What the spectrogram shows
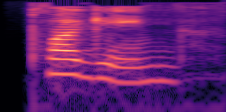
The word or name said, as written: plugging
